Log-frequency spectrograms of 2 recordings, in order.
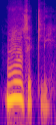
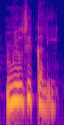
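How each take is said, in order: First: No extra vowel is sounded before the ending. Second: An extra vowel is sounded before the ending. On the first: The speaker calls it right. "Here also letter A is silent. So pronounce it like musically" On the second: The speaker calls it wrong. "It's not musically"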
